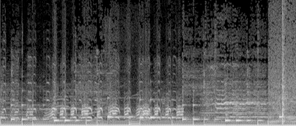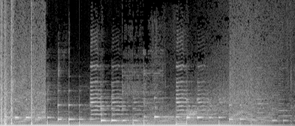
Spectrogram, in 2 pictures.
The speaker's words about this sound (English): What kind of goose call should I buy?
